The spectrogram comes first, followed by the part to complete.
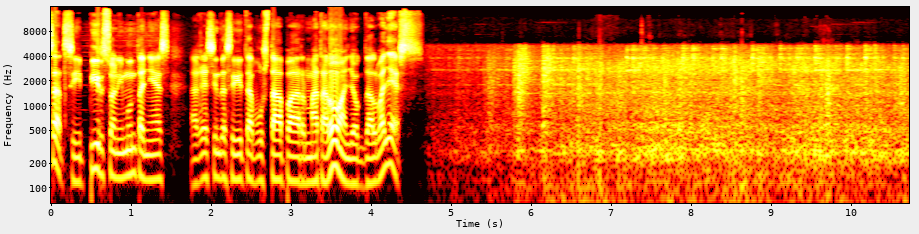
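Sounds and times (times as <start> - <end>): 
speech: 0.0 - 4.7
train rumbling along rails: 4.6 - 10.7
faint rhythmic clacking of train wheels: 4.7 - 10.7.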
